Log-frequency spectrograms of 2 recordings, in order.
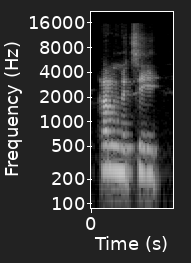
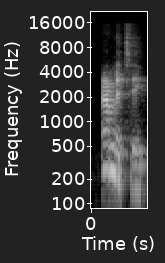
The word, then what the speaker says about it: Amity: He the mayor would rather chase the petty criminals that vandalized the amnity. Amnity. I said it right, didn't I? Amity.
